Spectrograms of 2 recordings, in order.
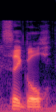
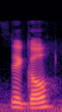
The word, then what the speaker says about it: Sigil: were doing this to name the city the same name as an english word that has a soft g sound and think that everyone would just know that it's supposed to be pronounced with the hard g oh well i will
